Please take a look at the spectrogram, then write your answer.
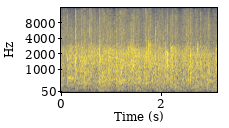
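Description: A crowd applauds at a rabbi's lesson: dense, loud, steady clapping from many hands that fills the whole moment without a break.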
